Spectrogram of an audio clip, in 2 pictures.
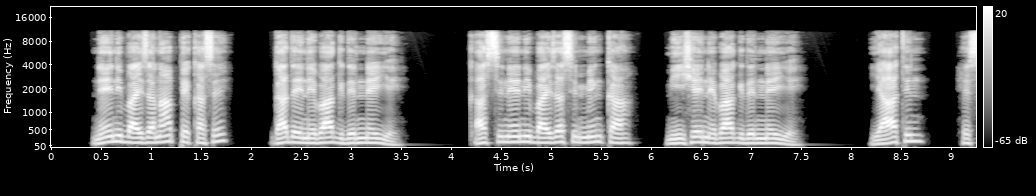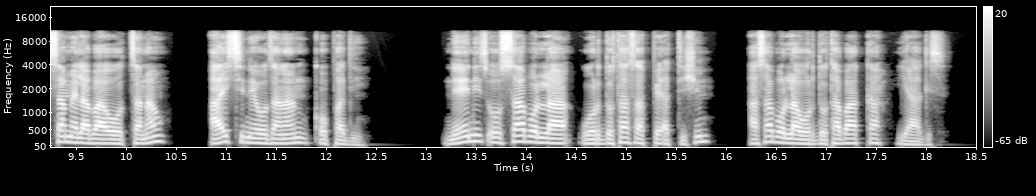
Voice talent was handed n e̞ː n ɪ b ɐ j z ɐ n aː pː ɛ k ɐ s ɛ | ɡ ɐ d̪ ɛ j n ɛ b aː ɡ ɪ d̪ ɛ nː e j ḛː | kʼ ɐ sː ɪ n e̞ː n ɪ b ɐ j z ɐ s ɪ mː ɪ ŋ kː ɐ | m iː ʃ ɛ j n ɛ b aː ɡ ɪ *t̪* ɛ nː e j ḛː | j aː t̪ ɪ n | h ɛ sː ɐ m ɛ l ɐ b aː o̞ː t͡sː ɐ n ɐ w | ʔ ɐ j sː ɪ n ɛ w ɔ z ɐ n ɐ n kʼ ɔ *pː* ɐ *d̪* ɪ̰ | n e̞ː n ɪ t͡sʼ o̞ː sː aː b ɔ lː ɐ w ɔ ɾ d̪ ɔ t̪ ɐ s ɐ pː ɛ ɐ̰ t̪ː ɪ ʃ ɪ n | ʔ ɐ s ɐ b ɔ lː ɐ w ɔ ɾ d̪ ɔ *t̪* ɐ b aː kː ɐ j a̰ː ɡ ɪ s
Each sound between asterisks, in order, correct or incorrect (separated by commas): incorrect, correct, correct, correct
